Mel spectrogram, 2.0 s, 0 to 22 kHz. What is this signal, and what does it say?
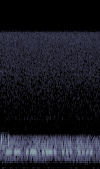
Morse code, heard as a keyed tone, about 30 wpm, 440 Hz, with noise. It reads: MARSH
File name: contests / naqp-cw-k5tr-op-k5pi- -2200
